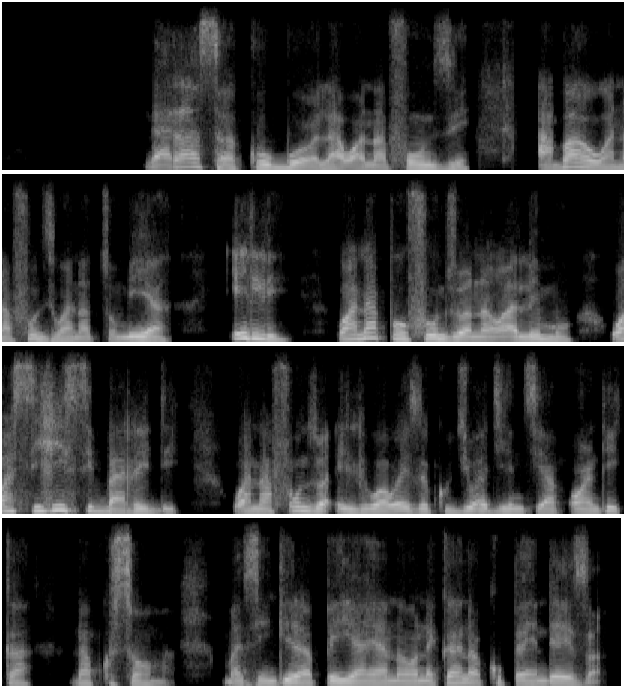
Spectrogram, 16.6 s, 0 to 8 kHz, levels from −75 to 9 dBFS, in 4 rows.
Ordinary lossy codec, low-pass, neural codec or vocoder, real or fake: Opus, 16 kbps; 7.2 kHz; codec, 16 kHz, 0.8 kbps, ZipCodec; fake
